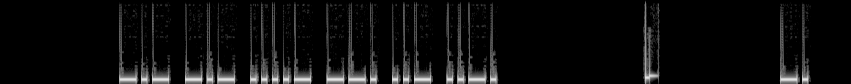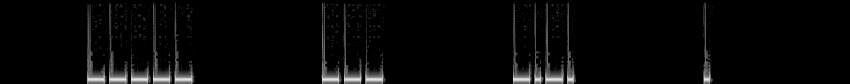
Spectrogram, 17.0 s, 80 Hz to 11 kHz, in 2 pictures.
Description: Morse code, heard as a keyed tone, about 22 wpm, spaced as for 10 wpm, 700 Hz. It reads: KK4GUF N0OCE
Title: USA Call Signs - 8x Character Spacing - 22wpm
